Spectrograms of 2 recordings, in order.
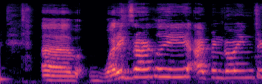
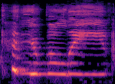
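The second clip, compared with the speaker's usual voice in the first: much higher, excited shout; thrilled shout; 10 semitones higher than usual. Real, not acted. Vlogger asking viewers to believe her weight loss, thrilled shout. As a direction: shout it out in delight.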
